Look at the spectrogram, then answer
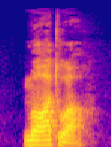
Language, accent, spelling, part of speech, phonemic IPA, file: French, France, moratoire, noun, /mɔ.ʁa.twaʁ/, LL-Q150 (fra)-moratoire.wav
- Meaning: moratorium (suspension of an ongoing activity)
